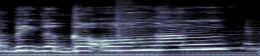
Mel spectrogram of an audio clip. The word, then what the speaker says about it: Binagoong: That's the binagoong pork belly. Can you pronounce it correctly?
